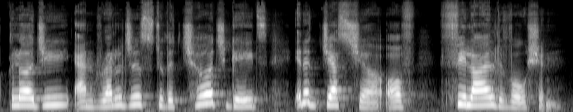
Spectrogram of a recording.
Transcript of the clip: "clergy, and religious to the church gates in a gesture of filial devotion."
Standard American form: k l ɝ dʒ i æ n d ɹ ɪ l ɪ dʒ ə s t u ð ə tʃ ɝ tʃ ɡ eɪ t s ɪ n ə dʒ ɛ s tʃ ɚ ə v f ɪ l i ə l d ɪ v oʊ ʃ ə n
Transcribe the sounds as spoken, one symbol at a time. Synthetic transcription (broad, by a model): k l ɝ dʒ i æ n d ɹ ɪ l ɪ dʒ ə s t u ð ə tʃ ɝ tʃ ɡ eɪ t s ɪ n ə dʒ ɛ s tʃ ɚ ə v f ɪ l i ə l d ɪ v oʊ ʃ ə n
